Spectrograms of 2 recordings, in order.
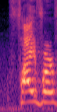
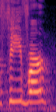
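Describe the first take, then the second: First: "Fiverr" rhyming with diver; Fiverr with long I. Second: "Fever" rhyming with beaver; Fever with long E. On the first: Host checking the site's name, "Fiverr" said FIVE-er. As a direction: say "Fiverr" as FIVE-er, high, questioning. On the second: Host checking the site's name, "Fever" said FEE-ver. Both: Real, not acted.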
